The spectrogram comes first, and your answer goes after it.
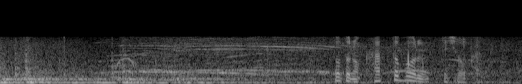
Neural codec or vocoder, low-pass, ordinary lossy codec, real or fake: none; 3.6 kHz; none; real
